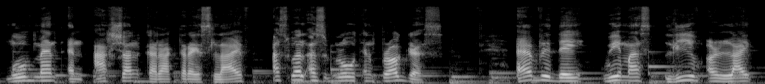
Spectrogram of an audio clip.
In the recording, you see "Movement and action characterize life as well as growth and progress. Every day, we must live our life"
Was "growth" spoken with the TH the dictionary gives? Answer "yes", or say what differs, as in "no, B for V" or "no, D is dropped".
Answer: no, T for TH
